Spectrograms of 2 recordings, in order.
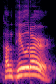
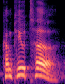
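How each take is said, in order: First: The t is said as a soft d-like flap. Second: The t is said as a clear t. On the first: "American, र ड और र का sound" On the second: "t, British"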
